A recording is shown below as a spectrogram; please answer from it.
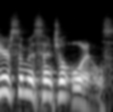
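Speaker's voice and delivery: ordinary delivery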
